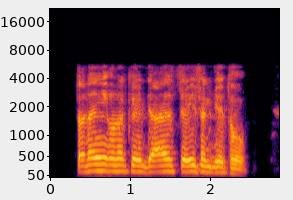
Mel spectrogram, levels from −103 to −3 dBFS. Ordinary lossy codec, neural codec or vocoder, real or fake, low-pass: Opus, 64 kbps; codec, 16 kHz, 4 kbps, FreqCodec, larger model; fake; 5.4 kHz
